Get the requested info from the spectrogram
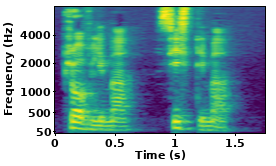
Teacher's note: You may notice that the accent is at the beginning of the word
